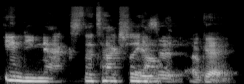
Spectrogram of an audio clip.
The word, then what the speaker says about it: Indy NXT: NXT sorry that's true it's pronounced Indie next that's actually is it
